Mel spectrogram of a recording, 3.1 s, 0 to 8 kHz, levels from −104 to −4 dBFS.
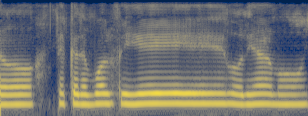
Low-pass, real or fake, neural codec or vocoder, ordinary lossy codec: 7.2 kHz; fake; codec, 24 kHz, 0.9 kbps, WavTokenizer, small release; none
